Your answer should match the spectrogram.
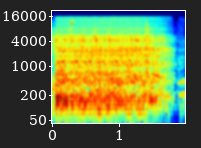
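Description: An engine running steadily, a dense even noise that cuts off abruptly shortly before the end, with crowd voices faintly mixed in.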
